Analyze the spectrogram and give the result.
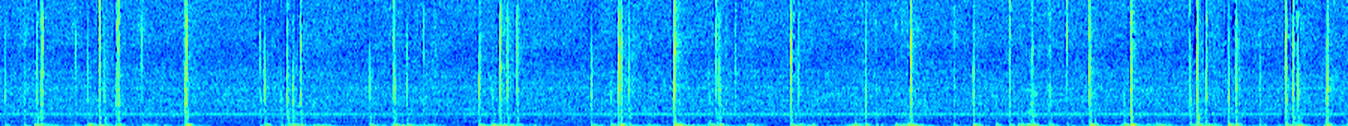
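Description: Long nails tap rapidly on top of the black padded plastic headband of over-ear headphones. Quick, dry clicks patter over a dull low thumping, with a faint steady tone underneath.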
